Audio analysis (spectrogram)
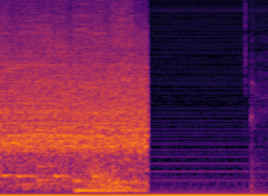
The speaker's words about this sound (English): Yep, that was on BTN Saturday night. The excitement and the thunderous roar from the crowd for Nick Lee.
